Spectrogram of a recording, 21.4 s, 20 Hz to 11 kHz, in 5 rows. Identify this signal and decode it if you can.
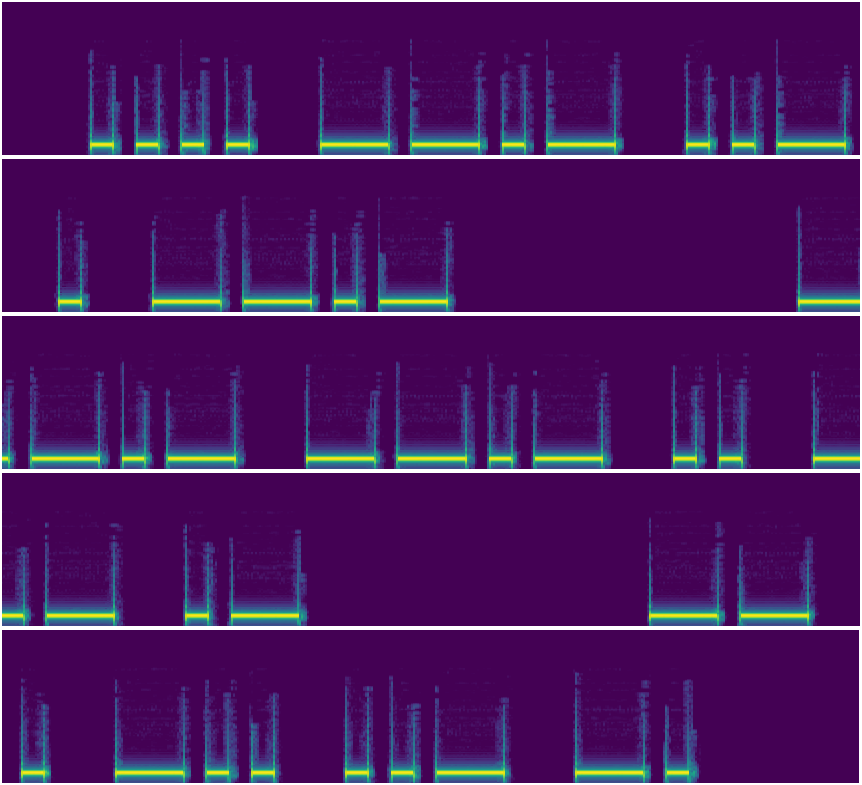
Morse code, heard as a keyed tone, about 10 wpm, 800 Hz. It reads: HQUEQ QQIMA MEDUN
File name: LEZIONI / 4 Q 10wpm 2210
